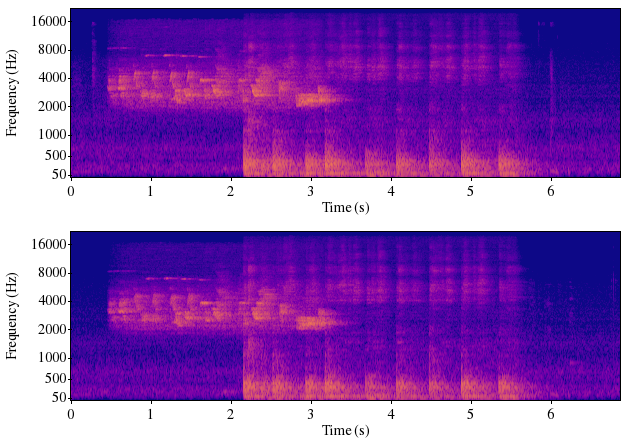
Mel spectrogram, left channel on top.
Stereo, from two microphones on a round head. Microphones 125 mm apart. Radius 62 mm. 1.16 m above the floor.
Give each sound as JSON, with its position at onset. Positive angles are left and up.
{"t": 0.5, "sound": "a bird", "side_deg": 45, "distance_m": 0.9}
{"t": 2.2, "sound": "writing", "side_deg": -15, "distance_m": 0.9}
